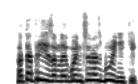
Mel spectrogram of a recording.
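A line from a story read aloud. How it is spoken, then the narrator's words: Shout. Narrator (Russian): крикнул ей Пиноккио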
